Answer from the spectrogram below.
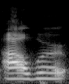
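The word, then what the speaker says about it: hour: के साथ भी के जिनसे पहले एच हो लेकिन एच साइलेंट हो जैसे आवर ऑनेस्ट इस तरह की चीजें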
